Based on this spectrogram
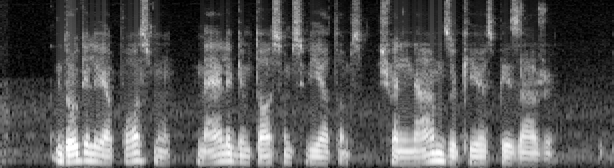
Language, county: Lithuanian, Tauragė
